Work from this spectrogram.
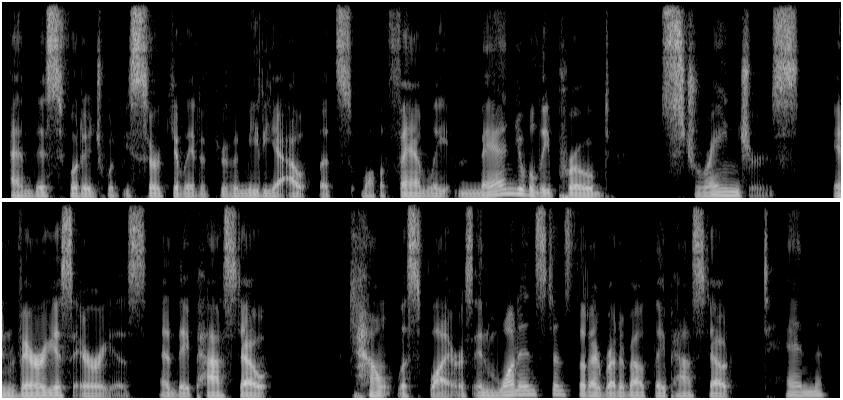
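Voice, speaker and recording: A man co-hosting a true crime podcast, walking through a case in a casual, animated storytelling way. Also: fairly low pitch, normal speed, no echo, studio quality. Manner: animated, self-deprecating, laughs at own pronunciation. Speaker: podcast co-host.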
